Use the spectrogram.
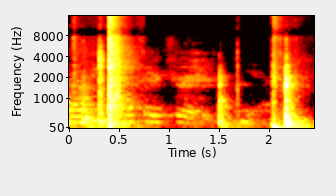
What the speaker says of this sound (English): Let's look at the passenger side real quick if this door is not locked.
